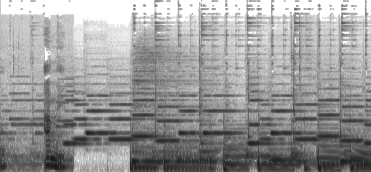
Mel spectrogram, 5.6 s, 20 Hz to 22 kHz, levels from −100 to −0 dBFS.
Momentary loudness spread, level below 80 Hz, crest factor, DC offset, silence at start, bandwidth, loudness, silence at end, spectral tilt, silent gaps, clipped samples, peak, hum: 5 LU; -30 dBFS; 16 dB; under 0.1%; 0 s; over 20 kHz; -17 LUFS; 0 s; -6.5 dB/octave; none; under 0.1%; -2 dBFS; none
